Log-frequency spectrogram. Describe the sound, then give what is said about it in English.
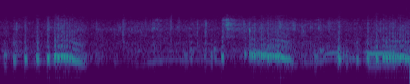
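A pigeon coos in low, throaty bursts, three rolling phrases separated by short pauses, with no voices around it. “We went to the courthouse one night with a pigeon and an egg.”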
